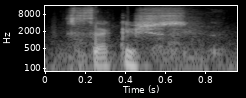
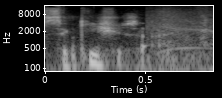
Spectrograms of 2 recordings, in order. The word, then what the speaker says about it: Sekishusai: Because I think they typically put the emphasis on like one of the earlier. They do the first one. Yeah. If it's English speakers typically do the second one. Yeah, it's gonna be the third syllable from the end, I think.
